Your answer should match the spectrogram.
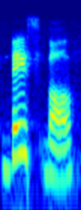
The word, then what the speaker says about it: baseball: last one baseball no in english we say baseball baseball so in spanish right the second syllable is stressed in baseball chinese yeah good so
